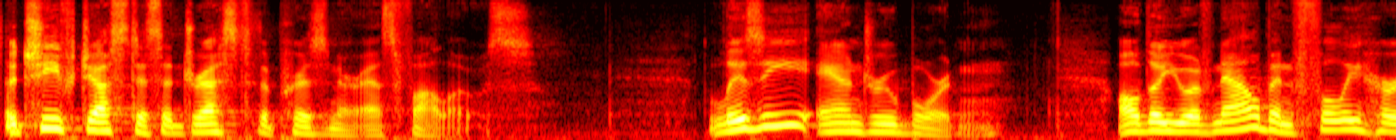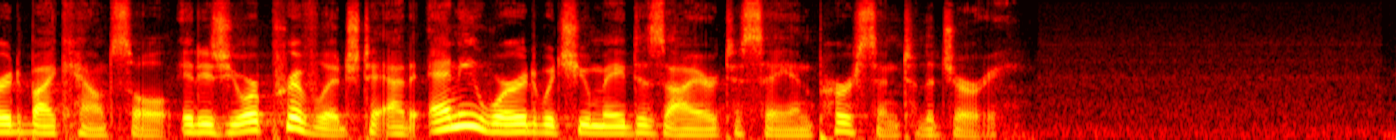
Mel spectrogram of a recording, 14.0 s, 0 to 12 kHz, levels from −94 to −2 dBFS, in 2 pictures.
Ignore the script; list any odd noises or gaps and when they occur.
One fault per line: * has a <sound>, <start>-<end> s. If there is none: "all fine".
all fine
